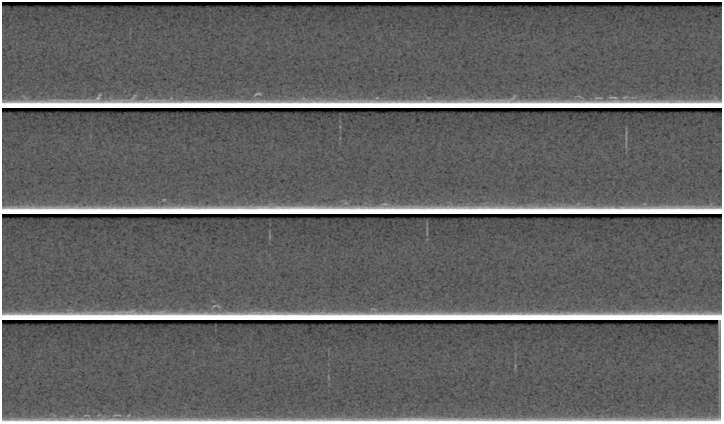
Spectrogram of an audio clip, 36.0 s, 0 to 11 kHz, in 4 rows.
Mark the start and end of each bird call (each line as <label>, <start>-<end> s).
Hawaiian Petrel (Pterodroma sandwichensis), 0.0-8.3 s
Hawaiian Petrel (Pterodroma sandwichensis), 13.2-16.4 s
Hawaiian Petrel (Pterodroma sandwichensis), 17.0-23.0 s
Hawaiian Petrel (Pterodroma sandwichensis), 27.4-28.8 s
